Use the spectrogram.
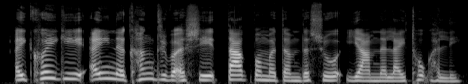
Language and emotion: Manipuri, neutral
